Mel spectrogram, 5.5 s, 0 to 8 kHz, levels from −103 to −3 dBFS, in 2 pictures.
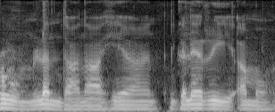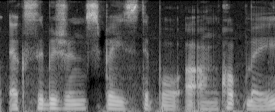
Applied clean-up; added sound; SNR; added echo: neural mask model Resemble Enhance denoiser.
